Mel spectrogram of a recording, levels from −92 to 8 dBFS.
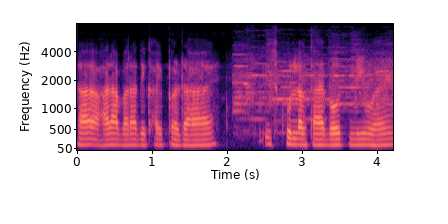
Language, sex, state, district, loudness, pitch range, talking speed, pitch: Maithili, male, Bihar, Bhagalpur, -20 LUFS, 130-140 Hz, 200 wpm, 135 Hz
